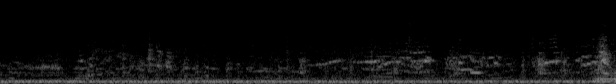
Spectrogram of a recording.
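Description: Hens clucking steadily in a farmyard, with a continuous low hum of background noise and occasional louder cackles near the end.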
